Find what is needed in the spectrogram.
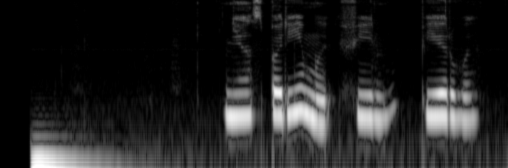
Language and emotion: Russian, sad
